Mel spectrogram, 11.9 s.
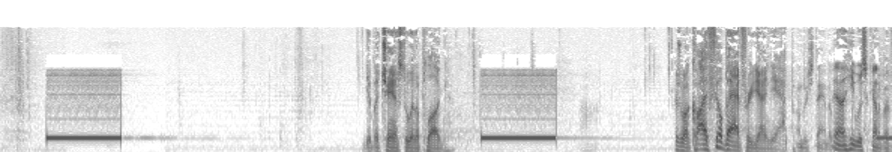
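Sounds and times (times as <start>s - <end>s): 
foreign telephone ring tone: 0.6s - 1.7s, 6.4s - 7.4s
speech: 4.9s - 6.1s, 9.0s - 11.8s.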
